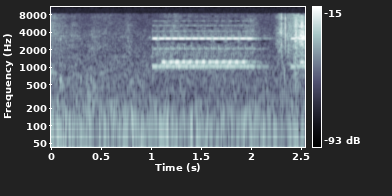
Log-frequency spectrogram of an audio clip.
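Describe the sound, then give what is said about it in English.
A single ring from a telephone, a steady electronic trill lasting about a second, rising out of a low background hum and then cutting off. “It's your phone.”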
